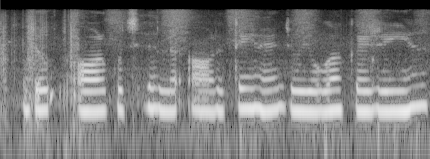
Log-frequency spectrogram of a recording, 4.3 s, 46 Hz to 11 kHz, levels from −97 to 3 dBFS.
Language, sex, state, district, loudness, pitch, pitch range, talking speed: Hindi, female, Bihar, Katihar, -13 LUFS, 245 Hz, 235-260 Hz, 155 wpm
